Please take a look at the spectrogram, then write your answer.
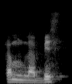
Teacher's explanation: Di ta ini huruf ta jangan sampai hilang sifat syiddahnya ya. Kam labis kalau hilang sifat syiddahnya dia akan nyampur berserikat dalam sifat.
